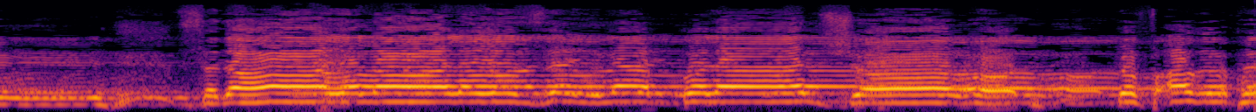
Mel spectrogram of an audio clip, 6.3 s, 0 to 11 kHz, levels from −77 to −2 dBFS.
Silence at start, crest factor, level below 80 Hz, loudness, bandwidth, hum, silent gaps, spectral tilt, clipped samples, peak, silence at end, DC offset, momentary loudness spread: 0 s; 8 dB; -62 dBFS; -18 LUFS; 9.8 kHz; none; none; -4.5 dB/octave; under 0.1%; -10 dBFS; 0 s; under 0.1%; 11 LU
